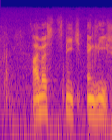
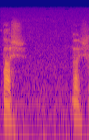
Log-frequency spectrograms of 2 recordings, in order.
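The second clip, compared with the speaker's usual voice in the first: put-on Posh repeated with a French accent, the second softer; 4 semitones lower, 7 dB quieter than usual. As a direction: try out Posh like a French learner. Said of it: "taught to talk posh".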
